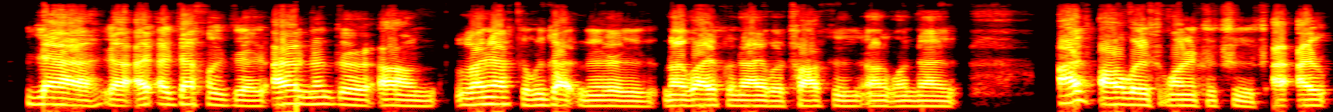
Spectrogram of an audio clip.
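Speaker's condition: Moebius syndrome; congenital

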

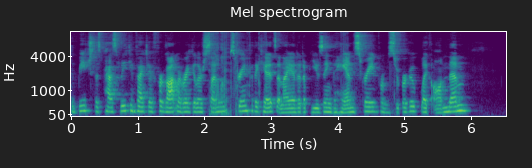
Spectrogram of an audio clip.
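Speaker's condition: No condition

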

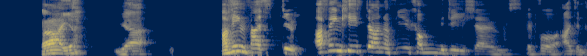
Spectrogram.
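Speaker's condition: Down syndrome

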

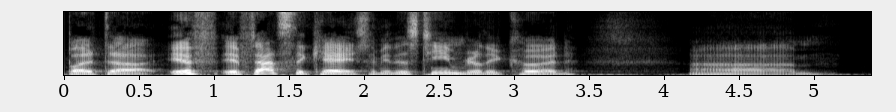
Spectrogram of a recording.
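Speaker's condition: No condition

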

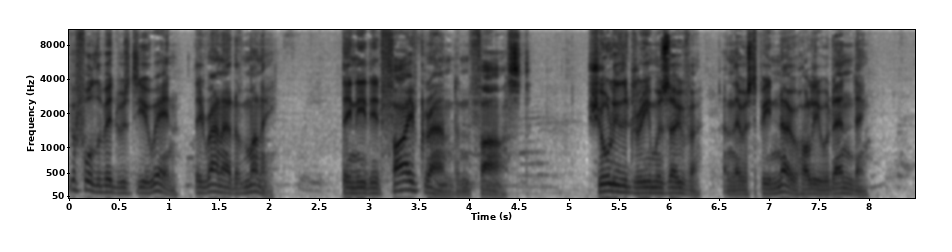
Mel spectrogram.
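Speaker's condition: No condition

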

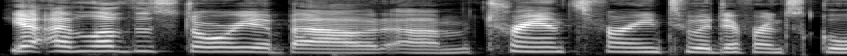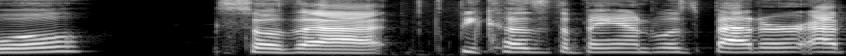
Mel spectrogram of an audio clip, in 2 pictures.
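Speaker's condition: No condition

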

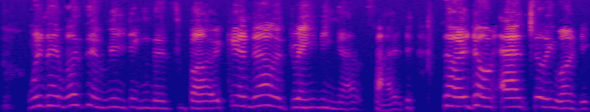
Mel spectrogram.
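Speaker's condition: Cerebral palsy

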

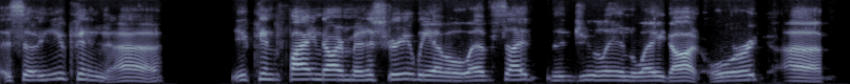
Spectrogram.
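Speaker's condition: Cerebral palsy

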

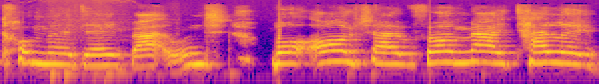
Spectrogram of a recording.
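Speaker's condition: Ataxic cerebral palsy; no breathing for 17 minutes

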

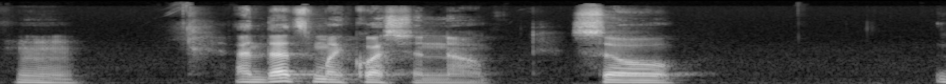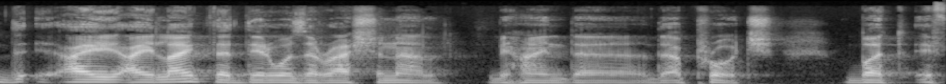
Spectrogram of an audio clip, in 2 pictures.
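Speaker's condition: No condition

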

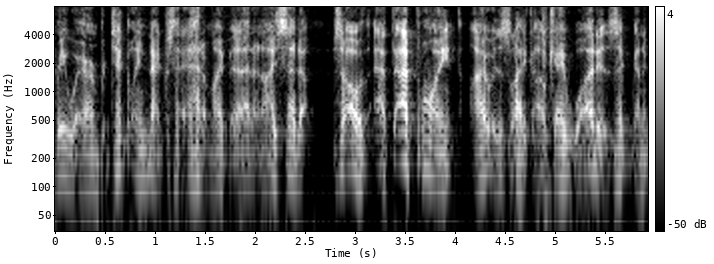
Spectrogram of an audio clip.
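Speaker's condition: Spasmodic dystonia; affects voice

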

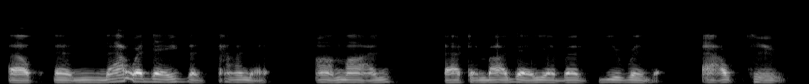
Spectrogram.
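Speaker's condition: Speech impediment

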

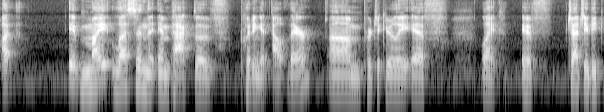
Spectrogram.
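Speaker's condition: No condition

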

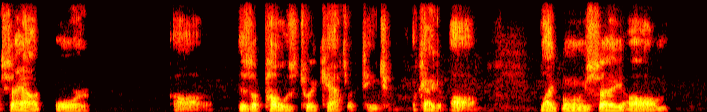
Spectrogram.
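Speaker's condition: Vocal cord surgery; multiple vocal cord surgeries

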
